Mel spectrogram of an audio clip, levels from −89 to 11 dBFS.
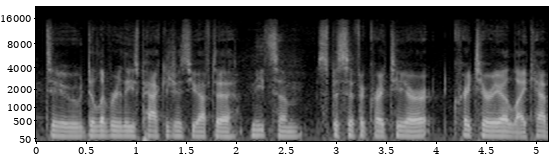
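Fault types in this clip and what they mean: No technical faults are audible in this speech.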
